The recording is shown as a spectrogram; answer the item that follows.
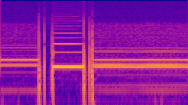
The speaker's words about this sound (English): And then the call goes through and gives me a call waiting beep.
